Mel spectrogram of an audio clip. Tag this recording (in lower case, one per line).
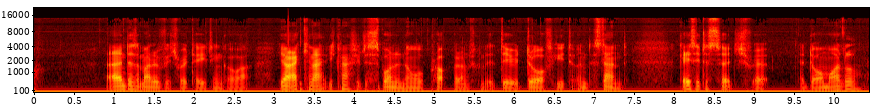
speech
